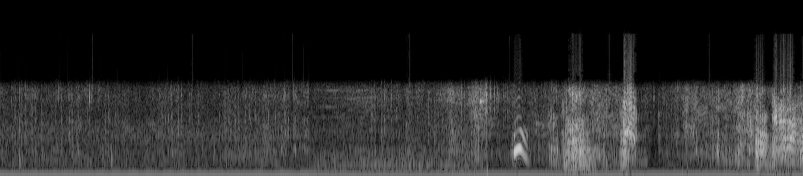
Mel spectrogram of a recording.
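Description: Dogs vocalizing during rough wrestling play between a Newfoundland and huskies: after a few quieter seconds, a short falling yelp about five seconds in, then a run of loud, rough growls and barks.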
